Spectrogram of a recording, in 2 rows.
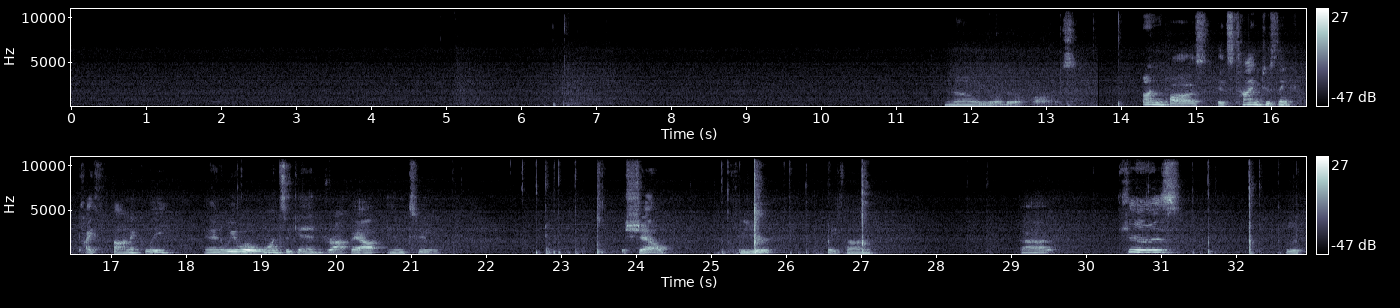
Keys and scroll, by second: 6.1-7.1 typing, 10.6 BackSpace, 13.7 alt+shift+super+z, 19.2 shift+;, 21.5-23.7 typing, 22.3 Escape, 24.7-27.2 typing, 30.5-32.9 typing.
